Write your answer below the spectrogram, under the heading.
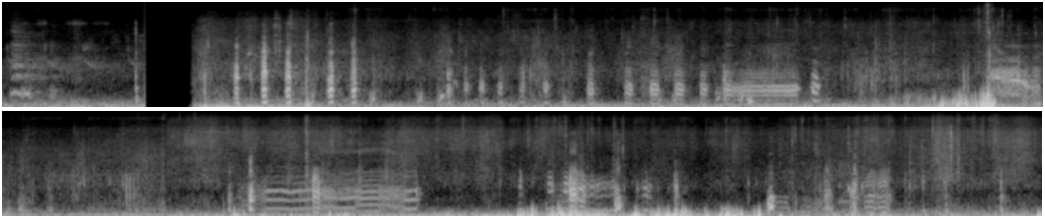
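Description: Chickens clucking while they forage, with scattered scratching and rustling clicks through leaves and compost. A few drawn-out calls stand out about five and nine seconds in, and the sound cuts out briefly about a second in.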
